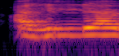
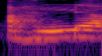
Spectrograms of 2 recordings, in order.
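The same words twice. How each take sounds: First: अहिल्या as "a-hil-yaa"; wrong form with i. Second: अहल्या as "a-hal-yaa"; correct form without i. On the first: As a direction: say अहिल्या with short i after h. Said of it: "भी नहीं होता है". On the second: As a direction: say अहल्या with short a after h. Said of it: "अहल्या होता है". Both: Shown as a demonstration.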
